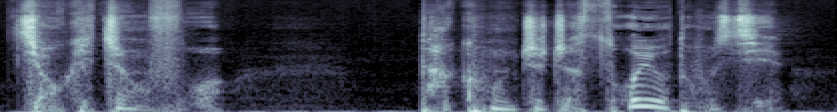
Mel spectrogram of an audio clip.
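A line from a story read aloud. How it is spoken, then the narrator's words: Anxious, urgent whisper. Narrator (Chinese): 一个十分焦急且面容憔悴的人 小声地嘱咐了一句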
